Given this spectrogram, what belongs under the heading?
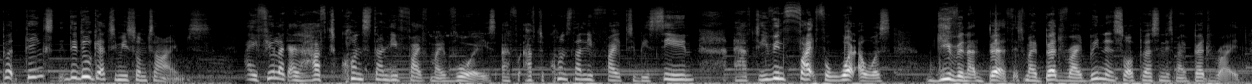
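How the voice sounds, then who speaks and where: Faint music sits behind a mid-range, mellow voice that moves fairly quickly and stays animated. A young Cameroonian woman records a loose, candid storytime for her channel by a river, holding the camera at arm's length and often pausing on ums or starting over.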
